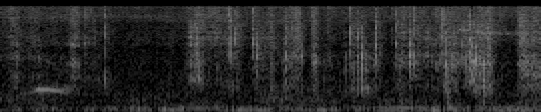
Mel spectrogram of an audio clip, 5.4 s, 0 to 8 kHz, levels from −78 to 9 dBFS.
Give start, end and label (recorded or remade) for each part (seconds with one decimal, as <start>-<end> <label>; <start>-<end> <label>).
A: 0.0-0.7 recorded; 0.7-5.4 remade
